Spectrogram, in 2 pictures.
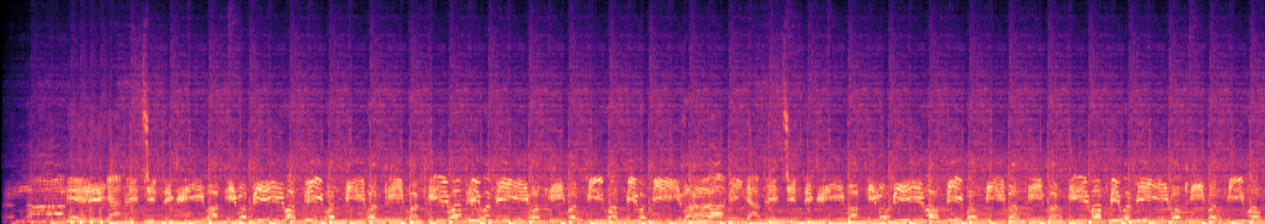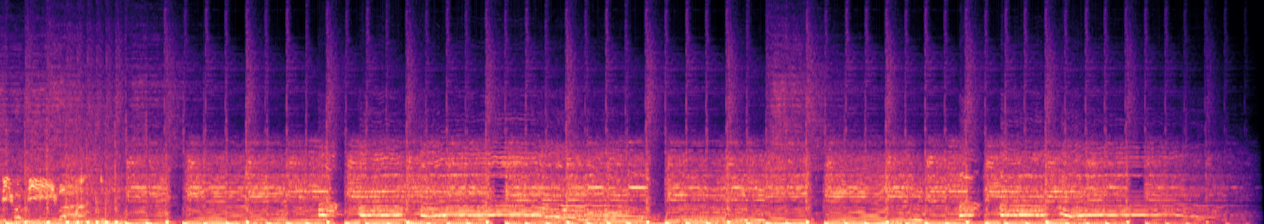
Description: панк-рок , веселые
